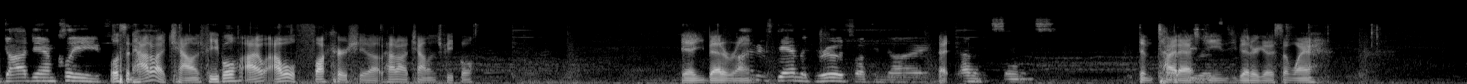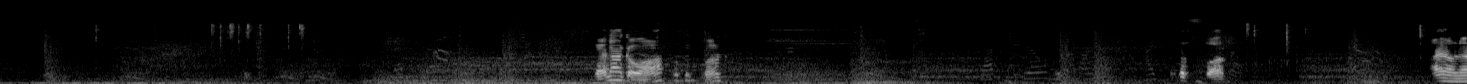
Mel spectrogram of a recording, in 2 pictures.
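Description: Spell effects crackle and clash in a game fight.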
